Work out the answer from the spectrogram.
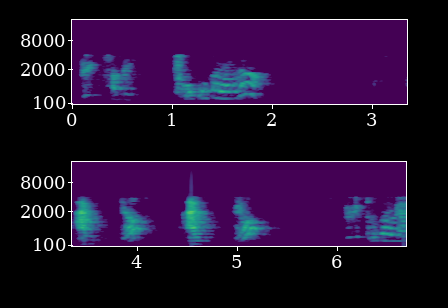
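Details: Pet grey parrot talks continuously about food indoors, producing human-like word sounds: a few quick syllables, a longer phrase, then four separate emphatic words spaced about half a second apart.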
